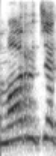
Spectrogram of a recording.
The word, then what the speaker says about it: Morgia: Pronounce it for me. Say it, Isabella. Isabella Morgia di Vicari and Jeffrey Morgia.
